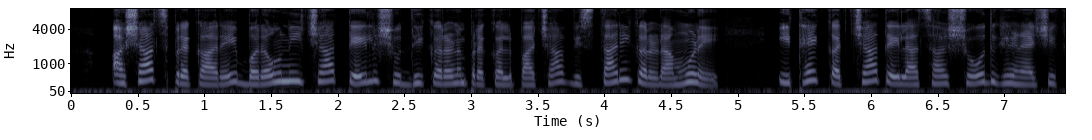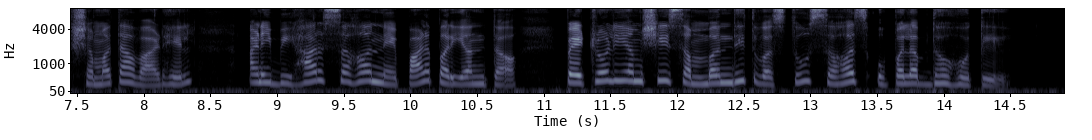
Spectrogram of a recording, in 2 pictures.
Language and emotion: Marathi, neutral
